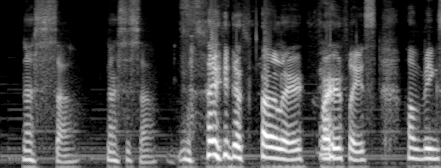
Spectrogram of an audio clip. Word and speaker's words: Narcissa: S I keep saying it wrong hold on narcissis narissa Narcissa The Parlor fireplace I'm being singing iwi I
